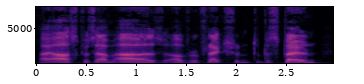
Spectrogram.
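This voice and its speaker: Old English judge, icy, courteous, disdainful, pompous legal diction, medium-pitched, radio drama. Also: male voice, normal speed, vocal fry, bright, forceful tone. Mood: grave, reflective.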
